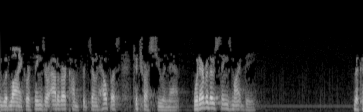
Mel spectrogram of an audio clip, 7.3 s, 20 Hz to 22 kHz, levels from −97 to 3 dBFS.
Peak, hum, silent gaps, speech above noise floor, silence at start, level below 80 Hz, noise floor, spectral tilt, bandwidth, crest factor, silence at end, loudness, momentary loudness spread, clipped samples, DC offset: -10 dBFS; none; none; 40 dB; 0 s; -70 dBFS; -70 dBFS; -5 dB/octave; 5.8 kHz; 22 dB; 0 s; -31 LUFS; 14 LU; under 0.1%; under 0.1%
